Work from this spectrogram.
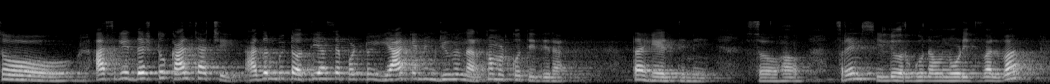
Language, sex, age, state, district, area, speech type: Kannada, female, 30-45, Karnataka, Hassan, rural, spontaneous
